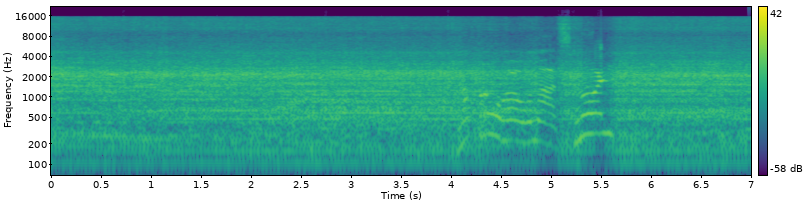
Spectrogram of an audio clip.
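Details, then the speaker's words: Small four-stroke petrol generator: ran rough as if misfiring with the choke closed, then after opening the choke it settles into a steady, even drone at normal speed with no hunting; running normally. "Ось я відкрив заслоночку і він почав працювати на своїх звичайних режимах"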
